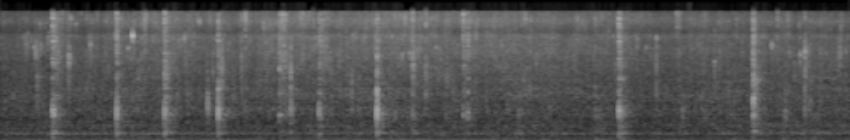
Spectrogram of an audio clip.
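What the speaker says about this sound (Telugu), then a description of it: "నెక్స్ట్ ఉల్లిపాయలు వేస్తున్నాను ఉల్లిపాయలు కూడా బాగా కొంచెం యాగనిద్దాము" Chopped onions fry in a pan with cloves for mint rice, a soft continuous sizzle broken by regular scrapes and taps of a spoon stirring, close and moderately quiet, with no talking.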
